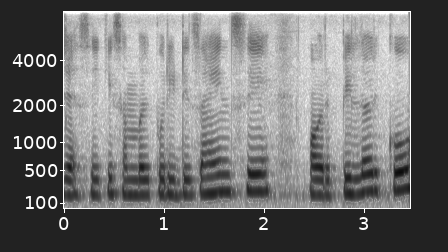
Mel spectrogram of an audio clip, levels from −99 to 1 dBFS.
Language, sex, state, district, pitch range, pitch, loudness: Hindi, female, Odisha, Sambalpur, 185-220 Hz, 200 Hz, -18 LUFS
